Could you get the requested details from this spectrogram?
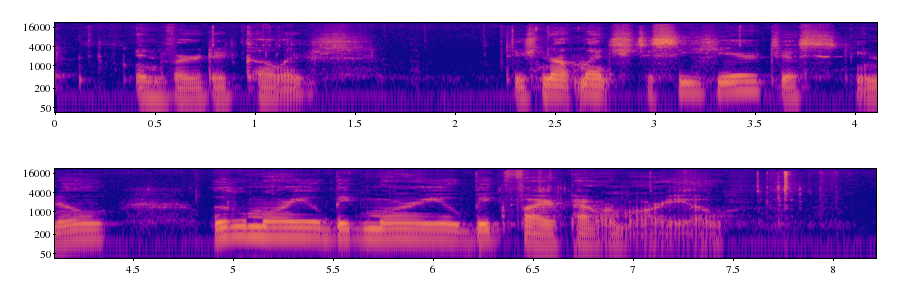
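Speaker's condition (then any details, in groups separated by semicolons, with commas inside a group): No condition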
